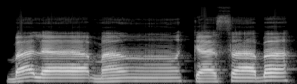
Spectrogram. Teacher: میم نون زبر من، نون ساکن کے بعد کاف ہے، حروف اخفا ہے تو نون ساکن پر غنہ کریں گے · کاف کو باریک کرنا ہے، سین میں سیٹی کی آواز پیدا کرنی ہے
